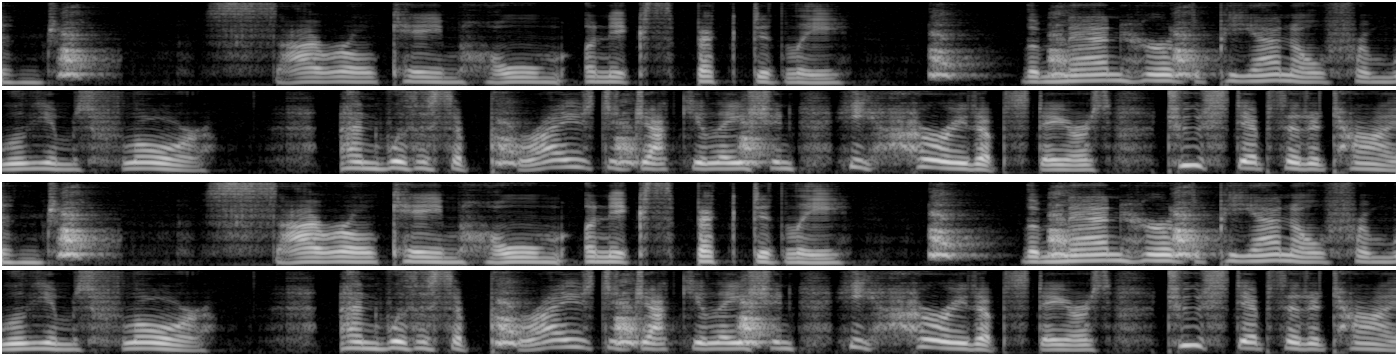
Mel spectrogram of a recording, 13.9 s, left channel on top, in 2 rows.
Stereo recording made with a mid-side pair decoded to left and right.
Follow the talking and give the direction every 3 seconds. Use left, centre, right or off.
right, right, centre, centre, centre.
